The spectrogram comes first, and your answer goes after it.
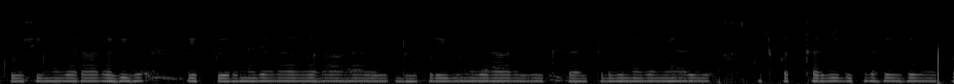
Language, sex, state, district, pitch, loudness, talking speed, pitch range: Hindi, female, Chhattisgarh, Rajnandgaon, 150 Hz, -50 LUFS, 200 wpm, 145-150 Hz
